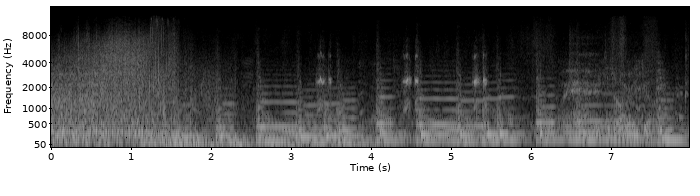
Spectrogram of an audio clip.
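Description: A toad croaking in a loud, close, continuous series of throaty pulses that overlap and repeat steadily with no pause.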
